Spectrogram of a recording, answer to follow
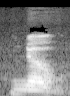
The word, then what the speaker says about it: known: as you can tell you can't hear the k again known so try to think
